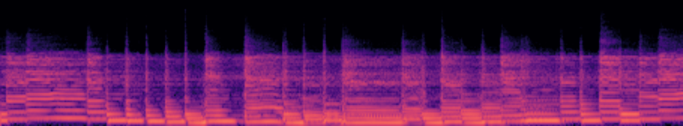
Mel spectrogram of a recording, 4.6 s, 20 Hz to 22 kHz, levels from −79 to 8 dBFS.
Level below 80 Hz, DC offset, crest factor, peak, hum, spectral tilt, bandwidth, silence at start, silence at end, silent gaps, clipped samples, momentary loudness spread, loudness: -60 dBFS; under 0.1%; 14 dB; -10 dBFS; none; -6.5 dB/octave; 9.6 kHz; 0 s; 0 s; none; under 0.1%; 2 LU; -23 LUFS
